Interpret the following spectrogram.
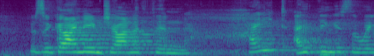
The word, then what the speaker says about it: Haidt: There's a guy named Jonathan Haidt, I think is the way you say his name, and he's amazing.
